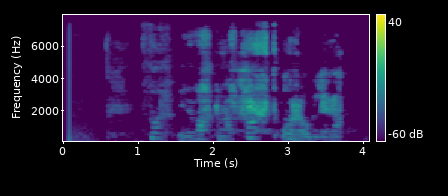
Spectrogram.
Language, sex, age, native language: Icelandic, female, 10, Icelandic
